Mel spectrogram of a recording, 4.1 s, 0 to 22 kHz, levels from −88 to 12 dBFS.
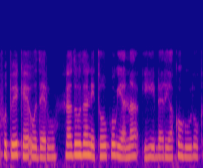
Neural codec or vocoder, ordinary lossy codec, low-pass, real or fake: codec, 16 kHz, 1 kbps, X-Codec, HuBERT features, trained on LibriSpeech; none; 7.2 kHz; fake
